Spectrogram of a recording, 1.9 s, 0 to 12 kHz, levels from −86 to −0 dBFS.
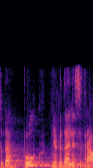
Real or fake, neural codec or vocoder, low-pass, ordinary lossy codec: real; none; 7.2 kHz; AAC, 48 kbps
